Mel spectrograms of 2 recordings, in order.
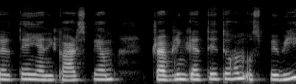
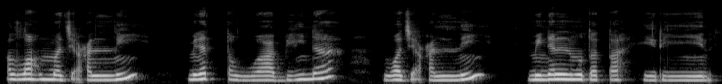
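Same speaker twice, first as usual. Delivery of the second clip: slow, louder measured recitation; recitation for students; 3 dB louder, slower than usual. Shown as a demonstration. Teacher reciting the dua for the class to repeat. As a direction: lead the class through it clearly. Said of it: "So recite this dua with me once more".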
